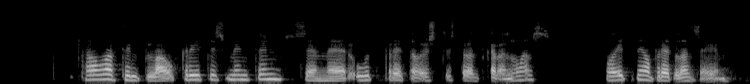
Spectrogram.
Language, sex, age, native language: Icelandic, female, 60-69, Icelandic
